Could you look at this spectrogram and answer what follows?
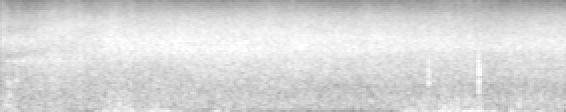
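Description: Strong wind blowing hard at a rocky shoreline fishing spot, a loud continuous rushing roar buffeting close with surging gusts, no voices.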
